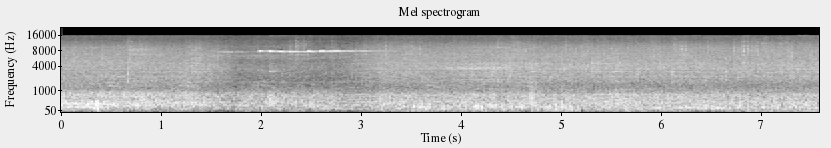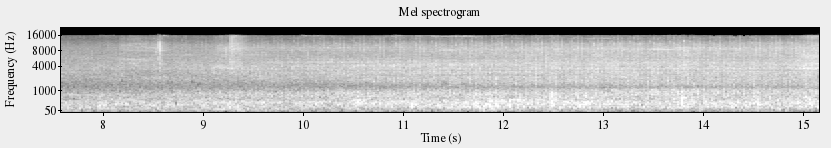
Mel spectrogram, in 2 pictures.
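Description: Steady street traffic noise as a Sapporo Type 8510 streetcar pulls away and a diesel city bus comes up close, the bus engine getting louder over the second half.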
